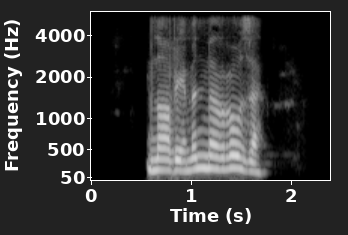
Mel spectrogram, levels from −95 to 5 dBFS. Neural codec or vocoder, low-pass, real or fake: codec, 16 kHz, 2 kbps, X-Codec, HuBERT features, trained on balanced general audio; 5.4 kHz; fake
